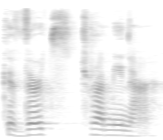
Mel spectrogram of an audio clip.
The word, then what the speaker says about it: Gewürztraminer: Okay. Say that again. – Gewürztraminer. – Gewürztraminer. Yes. Did I say that right? Yeah.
